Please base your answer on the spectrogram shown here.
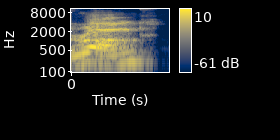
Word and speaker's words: wrong: silent be wrong no even though you have W in wrong uh W is silent because whenever W comes before r prevails see we are 12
